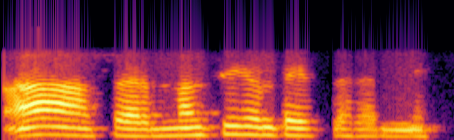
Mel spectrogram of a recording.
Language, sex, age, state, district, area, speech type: Telugu, female, 45-60, Telangana, Ranga Reddy, rural, conversation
